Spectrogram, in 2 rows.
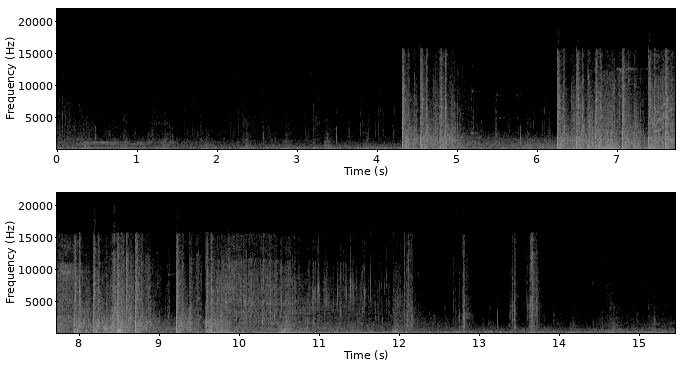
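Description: Rifle shots from Fallout 4 firing at a rad scorpion hunter: a burst of loud, sharp reports around the middle, then scattered single cracks fading out, over a low game ambience with no voices.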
